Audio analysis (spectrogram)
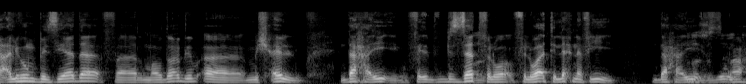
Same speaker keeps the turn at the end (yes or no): no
